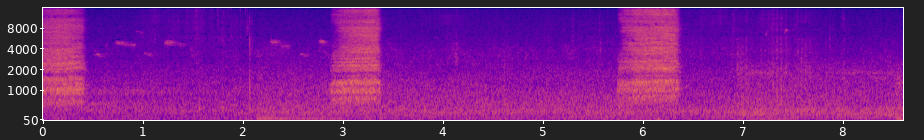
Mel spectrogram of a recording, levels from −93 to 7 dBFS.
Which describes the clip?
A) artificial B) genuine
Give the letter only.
B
